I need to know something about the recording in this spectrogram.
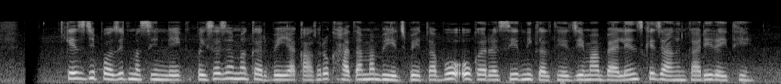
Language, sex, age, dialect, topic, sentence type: Chhattisgarhi, female, 41-45, Central, banking, statement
